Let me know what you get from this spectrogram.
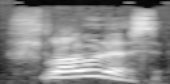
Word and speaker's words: Flotus: I better spell it, because if I say it wrong, it's going to sound wrong. He's Plotus, P-L-O-T-U-S, and she's Flotus, F-L-O-T-U-S. I'm not going to put an A there instead of the O, but you get Plotus and Flotus is Ronald and Nancy.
